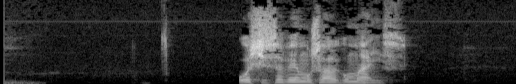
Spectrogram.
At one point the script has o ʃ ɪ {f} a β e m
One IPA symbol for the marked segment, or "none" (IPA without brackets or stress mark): s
